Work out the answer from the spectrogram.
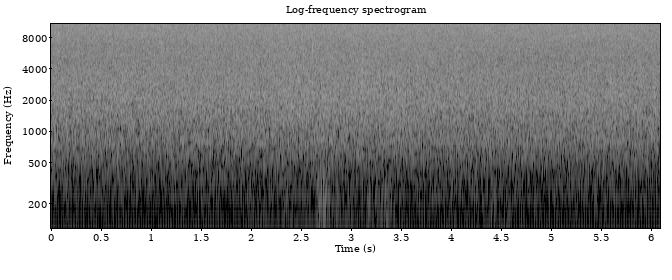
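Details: Even broadband hiss with a low hum and one soft thud midway, no calls heard.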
